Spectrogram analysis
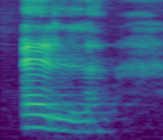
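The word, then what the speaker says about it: elles: il, elle, and il, elle. They are pronounced exactly the same. The S here is mute. You do not pronounce the S.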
